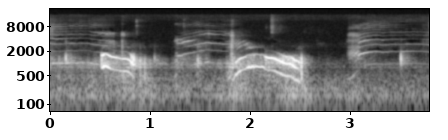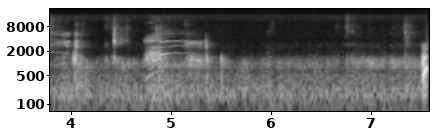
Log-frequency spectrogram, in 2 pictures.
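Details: Foster kittens, rescued babies, crowding toward the mother cat after waking; three or four loud, arching meows in the first three seconds, then fainter mews and quiet room noise.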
